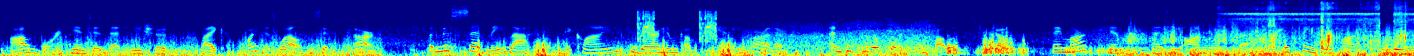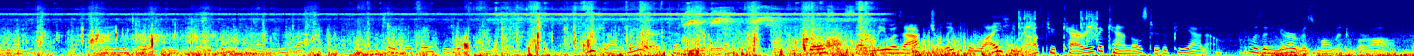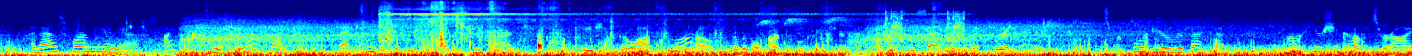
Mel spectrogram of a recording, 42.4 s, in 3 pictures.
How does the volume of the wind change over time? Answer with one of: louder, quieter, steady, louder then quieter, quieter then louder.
louder.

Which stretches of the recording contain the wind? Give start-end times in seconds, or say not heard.
0.0-42.3.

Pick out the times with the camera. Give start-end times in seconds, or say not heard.
6.3-7.2, 24.3-25.1, 37.1-38.0.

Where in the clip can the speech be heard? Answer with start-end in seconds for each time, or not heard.
0.0-42.3.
